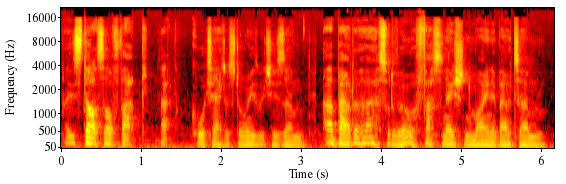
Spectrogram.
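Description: Speaking as a writer being interviewed, a man with a mellow, dark voice of average pitch rambles casually and eagerly, cutting himself off now and then. His pace is moderate, and there's a slight hiss or hum on the recording.

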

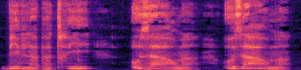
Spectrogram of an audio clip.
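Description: A man's voice: medium pitch, fairly quick, mellow, slightly rough, natural voice. A man reading aloud, voicing an earnest young male revolutionary in a fervent, rousing way.

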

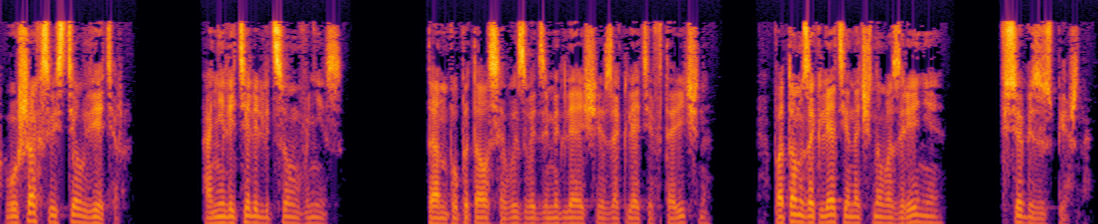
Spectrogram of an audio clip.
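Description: A man narrating a fantasy audiobook in a steady, dramatic reading on a close studio mic. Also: low voice, moderate pace, dry recording. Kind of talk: scripted narration.

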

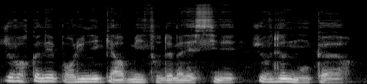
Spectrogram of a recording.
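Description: A man voicing a passionate young gentleman suitor, speaking in a fervent, imploring and formal way. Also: fairly low pitch, animated, a little fast, slightly rough. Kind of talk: audiobook character reading.

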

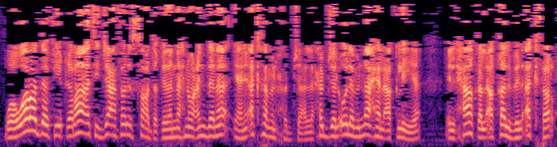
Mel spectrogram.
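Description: Man teaching grammar, kinda husky and a bit high, reads a line then explains it, keeps asking the class questions, dry close sound. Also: dry recording. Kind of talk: lecture explaining a grammar text.

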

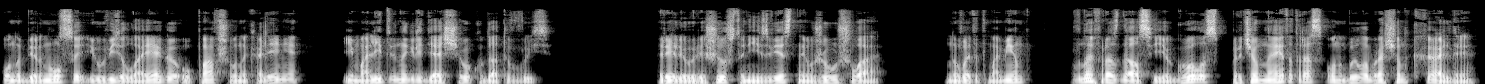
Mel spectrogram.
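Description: Низкий мужской голос чтеца. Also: male voice, low-pitched, lively intonation, normal speed, darkish tone, no room sound, clean studio sound. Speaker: audiobook reader. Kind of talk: audiobook narration.

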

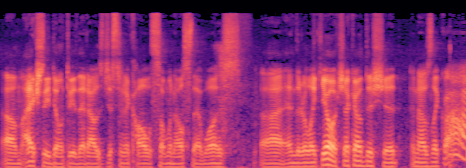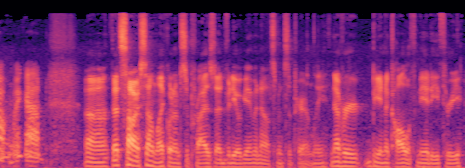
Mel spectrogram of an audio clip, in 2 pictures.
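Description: A man's voice: deep voice, little pitch movement, fast talker, hardly any pauses, a bit bright. A young man co-hosting a gaming podcast, chatting casually in a rambling, laid-back way with frequent swearing and fillers. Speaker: podcast co-host.

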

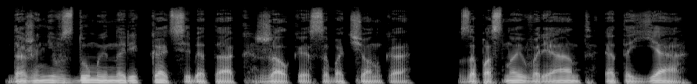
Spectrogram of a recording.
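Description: A man's voice: extremely low pitch, slow pace, gravelly, darkish tone, dry recording, clean studio sound, full character voice. A man voicing a fierce, jealous young woman who growls and snaps at her friends. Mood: frantic. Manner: growling, snapping. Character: fiery jealous young woman, rapper girl.

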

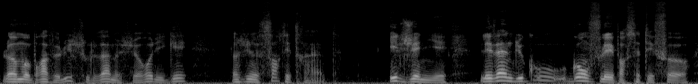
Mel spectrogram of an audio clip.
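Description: A man reading a literary short story aloud, expressive, with occasional hesitations. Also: mid-range voice, moderate pace. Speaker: reader.

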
